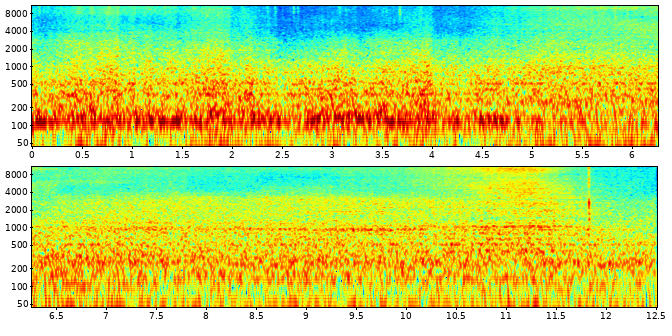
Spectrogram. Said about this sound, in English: Yeah, these guys are all wiping down the car now. They got their earplugs on because these fans are loud as fuck.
